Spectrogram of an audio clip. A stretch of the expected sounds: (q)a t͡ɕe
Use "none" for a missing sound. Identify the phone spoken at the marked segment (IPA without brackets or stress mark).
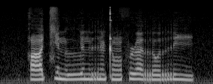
q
